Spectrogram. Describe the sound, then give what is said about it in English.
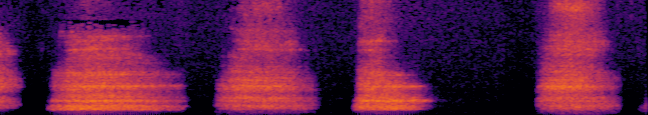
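Circular breathing through an open mouth with a relaxed jaw and throat: loud, airy breaths that rush in and out in a steady rhythm, each lasting about half a second, separated only by very short gaps. “open your mouth, relax your jaw, relax your throat, and remove the pauses between the inhales and the exhales, and keep your breath circular. So it's like,”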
